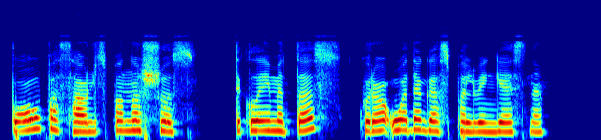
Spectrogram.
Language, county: Lithuanian, Alytus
